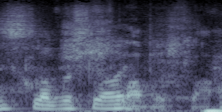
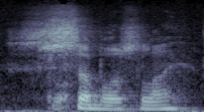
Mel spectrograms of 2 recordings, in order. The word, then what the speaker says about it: Szoboszlai: You said Szoboszlai. – How did you say it then? – Szoboszlai.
